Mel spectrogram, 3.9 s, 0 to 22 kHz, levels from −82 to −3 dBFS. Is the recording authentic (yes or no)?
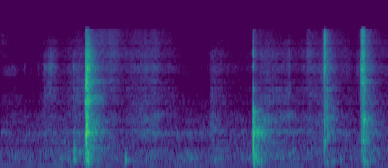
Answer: no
